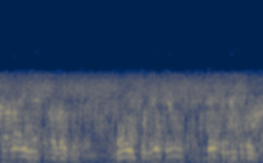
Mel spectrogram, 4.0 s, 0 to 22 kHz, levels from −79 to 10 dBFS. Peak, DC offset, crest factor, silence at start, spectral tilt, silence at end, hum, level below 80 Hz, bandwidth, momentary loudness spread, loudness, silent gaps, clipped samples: -10 dBFS; under 0.1%; 16 dB; 0 s; -7.5 dB/octave; 0 s; none; -52 dBFS; 6.8 kHz; 8 LU; -25 LUFS; none; under 0.1%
